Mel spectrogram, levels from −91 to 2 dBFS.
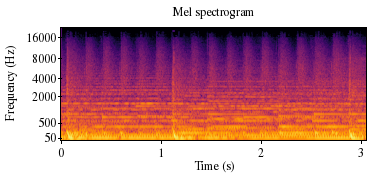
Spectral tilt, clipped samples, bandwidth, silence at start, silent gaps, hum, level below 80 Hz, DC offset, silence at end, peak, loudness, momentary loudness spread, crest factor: -7 dB/octave; under 0.1%; 12 kHz; 0 s; none; none; -16 dBFS; under 0.1%; 0 s; 0 dBFS; -15 LUFS; 3 LU; 12 dB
